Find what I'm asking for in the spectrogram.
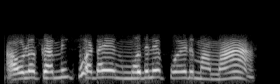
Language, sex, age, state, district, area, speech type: Tamil, female, 45-60, Tamil Nadu, Tirupattur, rural, conversation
